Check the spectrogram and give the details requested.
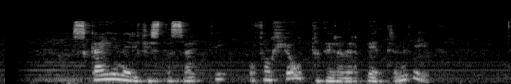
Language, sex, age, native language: Icelandic, female, 40-49, Icelandic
